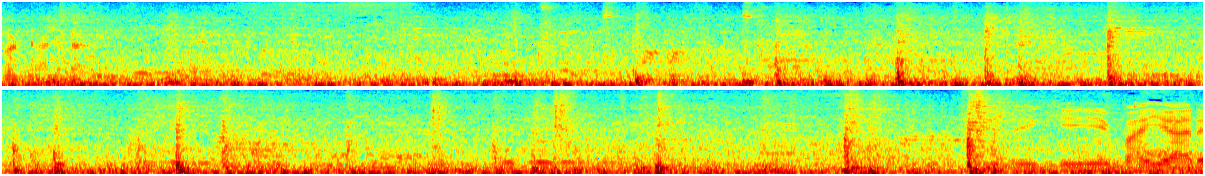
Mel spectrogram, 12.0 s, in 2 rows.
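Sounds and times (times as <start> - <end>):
train rumbling on rails: 0.0 - 12.0
wheels clacking over rail joints: 2.5 - 12.0.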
